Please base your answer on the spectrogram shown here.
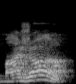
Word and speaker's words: Mahjong: It's Mahjong.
